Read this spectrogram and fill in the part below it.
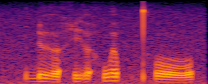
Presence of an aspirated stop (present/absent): present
